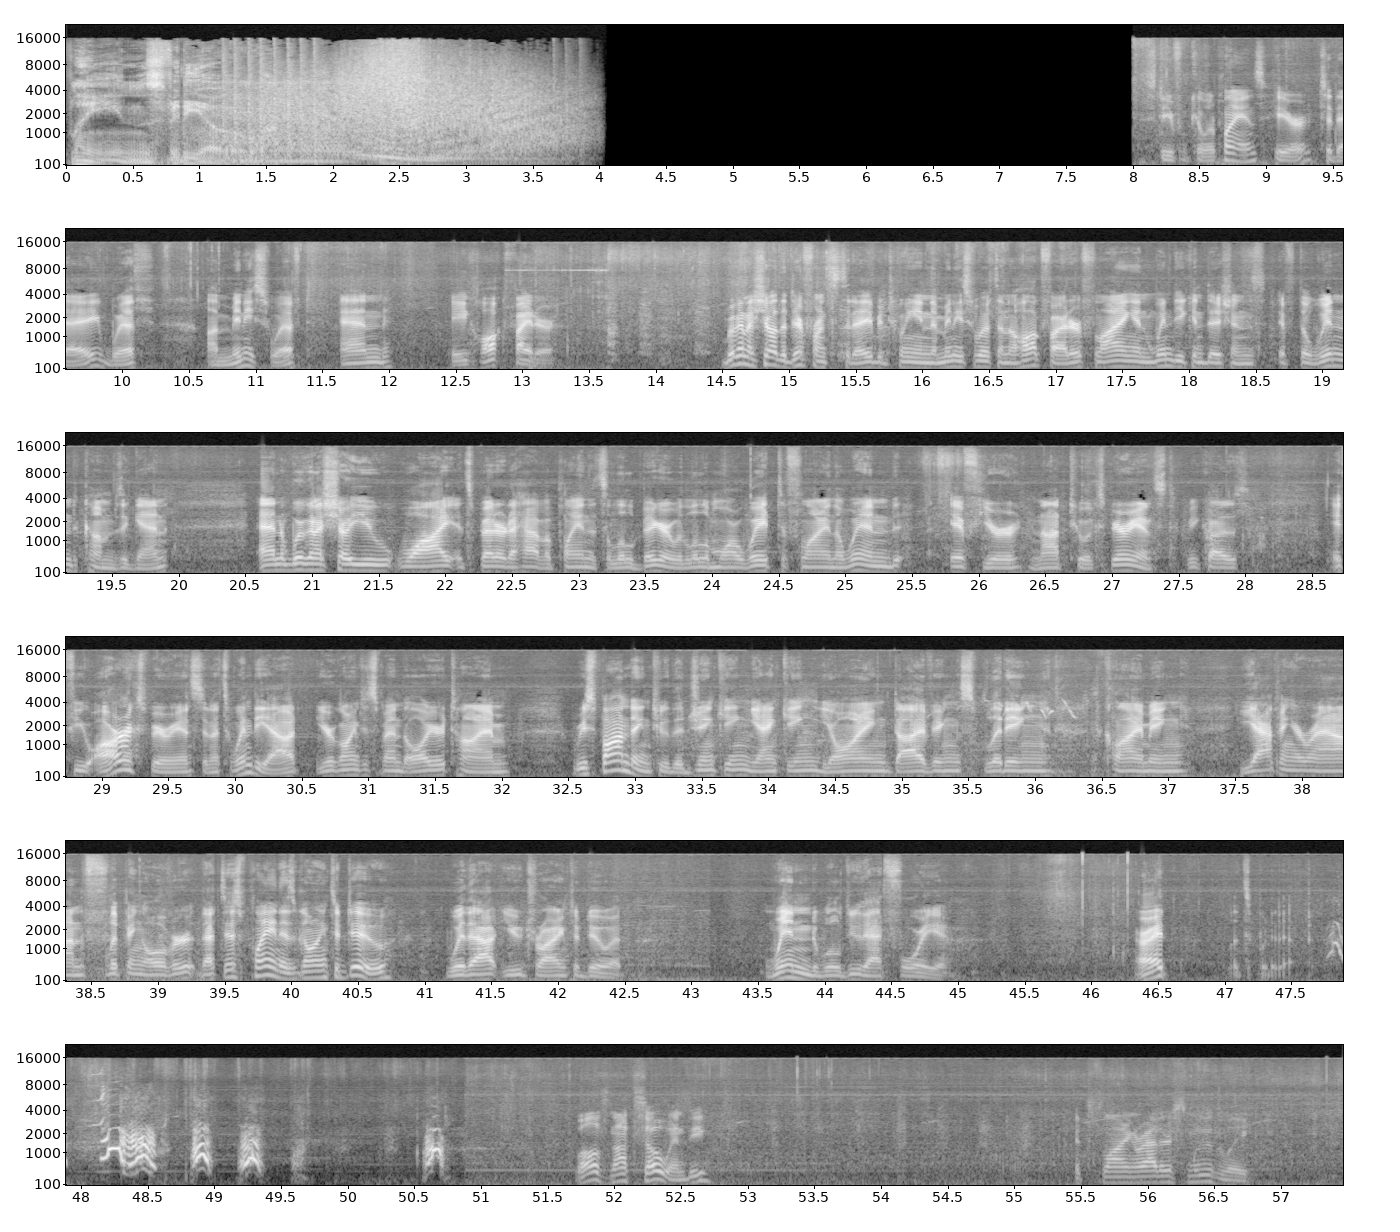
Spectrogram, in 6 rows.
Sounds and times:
Speech: 0:00.0 - 0:01.4, 0:08.1 - 0:13.3, 0:14.5 - 0:20.0, 0:20.6 - 0:28.0, 0:28.6 - 0:42.5, 0:43.6 - 0:45.0, 0:46.3 - 0:47.6, 0:51.7 - 0:52.8, 0:55.4 - 0:56.8.

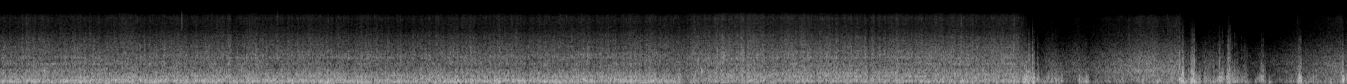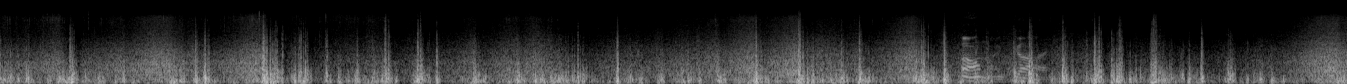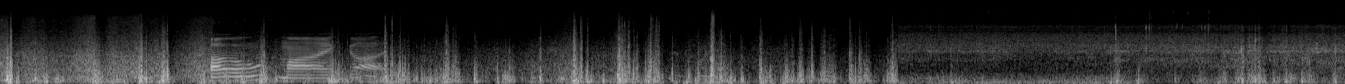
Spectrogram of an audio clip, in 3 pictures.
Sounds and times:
Thunderstorm: 0:00.0 - 0:23.1, 0:30.8 - 0:40.3
Vehicle: 0:00.0 - 0:40.3.

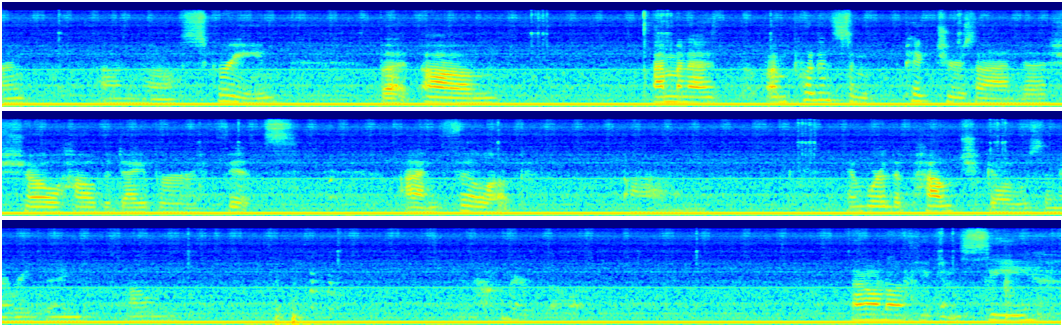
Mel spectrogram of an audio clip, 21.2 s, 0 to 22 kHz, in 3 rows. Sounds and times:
Speech: 0:00.0 - 0:01.9, 0:02.5 - 0:03.3, 0:04.3 - 0:09.1, 0:09.8 - 0:10.6, 0:11.2 - 0:11.7, 0:12.7 - 0:15.3, 0:17.2 - 0:18.1, 0:19.8 - 0:21.1.

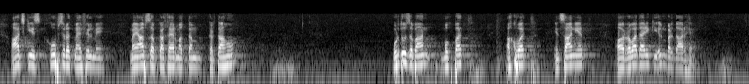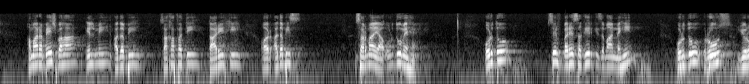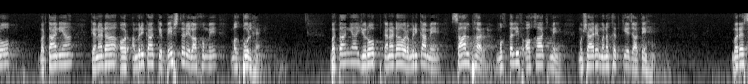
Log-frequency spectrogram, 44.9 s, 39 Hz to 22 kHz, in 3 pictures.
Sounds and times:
Narration, monologue: 0:00.0 - 0:44.9
Male speech, man speaking: 0:00.3 - 0:04.9, 0:07.9 - 0:14.0, 0:15.6 - 0:21.0, 0:22.1 - 0:23.5, 0:24.7 - 0:25.4, 0:26.0 - 0:27.8, 0:28.5 - 0:35.3, 0:36.6 - 0:43.2, 0:44.6 - 0:44.9.

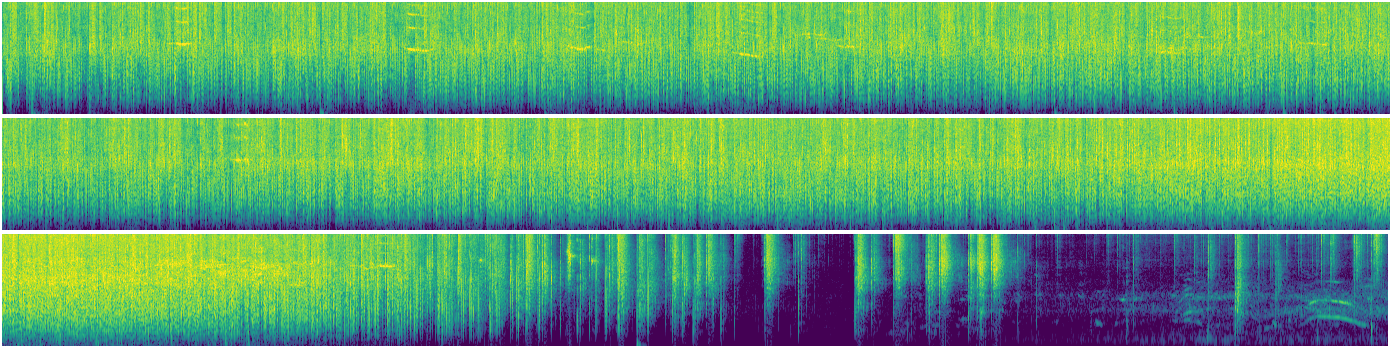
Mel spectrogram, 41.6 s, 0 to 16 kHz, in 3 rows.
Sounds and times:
Crackle: 0:00.0 - 0:41.6
Fireworks: 0:00.0 - 0:41.6.

